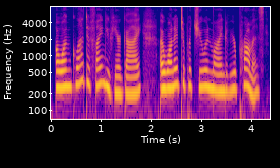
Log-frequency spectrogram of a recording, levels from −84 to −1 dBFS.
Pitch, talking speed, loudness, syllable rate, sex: 250 Hz, 260 wpm, -17 LUFS, 6.2 syllables/s, female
